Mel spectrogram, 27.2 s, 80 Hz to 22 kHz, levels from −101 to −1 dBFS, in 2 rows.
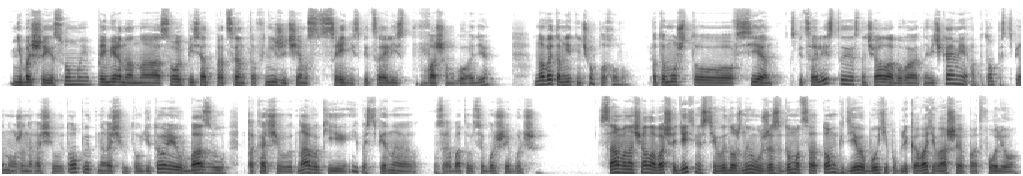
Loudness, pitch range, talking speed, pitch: -28 LUFS, 120-150 Hz, 130 wpm, 130 Hz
